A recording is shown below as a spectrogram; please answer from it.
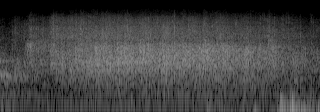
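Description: Audience applauding, a fairly faint, steady clapping that builds up just after the start and thins out near the end.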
